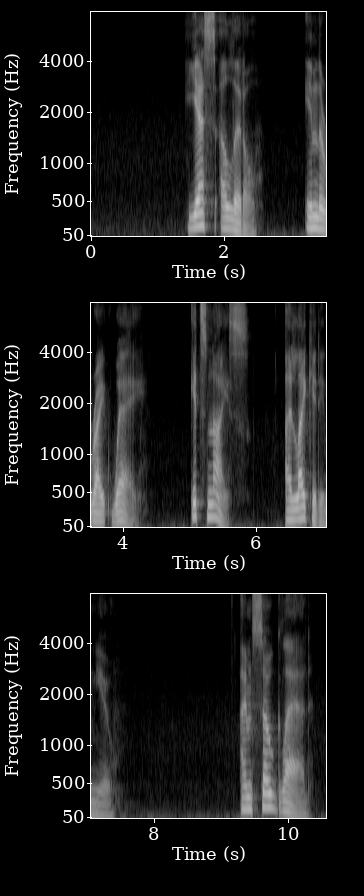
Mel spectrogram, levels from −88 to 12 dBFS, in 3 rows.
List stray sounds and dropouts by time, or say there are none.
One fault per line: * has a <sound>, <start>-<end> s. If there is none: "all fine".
all fine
